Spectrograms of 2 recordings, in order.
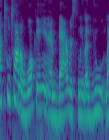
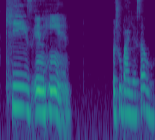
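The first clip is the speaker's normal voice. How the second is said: usual speaking voice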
